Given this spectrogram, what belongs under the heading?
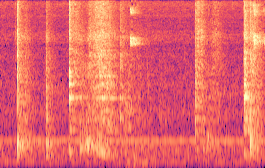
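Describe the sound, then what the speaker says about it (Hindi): Salan curry sautéed in a cooking pot, a spoon scraping and clinking against the metal in several sharp, irregular strokes with faint sizzling between, close and fairly clear. "अब इसको मैं किस तरह भूनती जाऊंगी अभी आपको दिखाऊंगी"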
